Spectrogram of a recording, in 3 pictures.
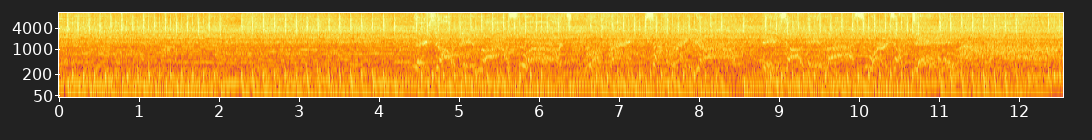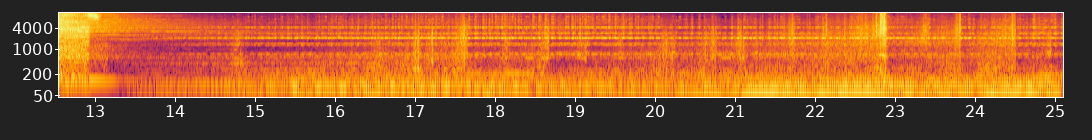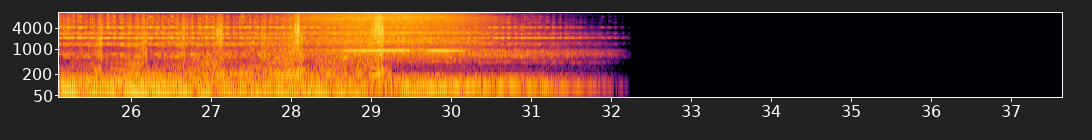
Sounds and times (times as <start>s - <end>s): Music: 0.0s - 32.3s.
